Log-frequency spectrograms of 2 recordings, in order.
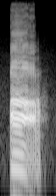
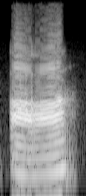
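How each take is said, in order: First: The pitch falls sharply downward. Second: The pitch dips down then rises. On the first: "Fourth tone is going down" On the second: "Third tone is going down, going up"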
